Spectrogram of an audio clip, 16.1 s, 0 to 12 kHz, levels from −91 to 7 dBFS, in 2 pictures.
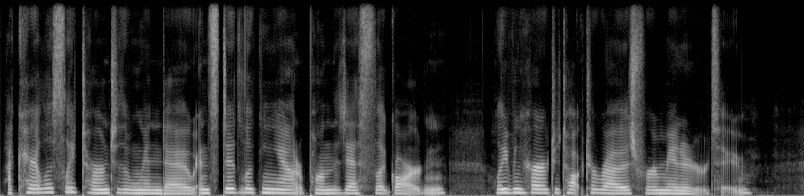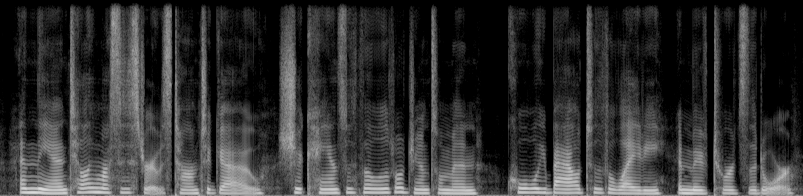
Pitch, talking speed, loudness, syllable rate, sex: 210 Hz, 190 wpm, -18 LUFS, 5.2 syllables/s, female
